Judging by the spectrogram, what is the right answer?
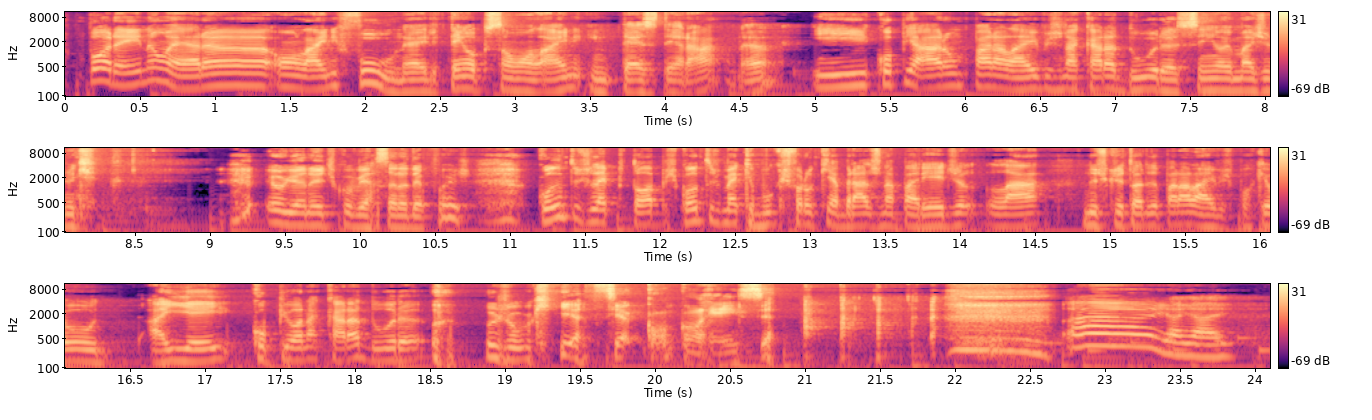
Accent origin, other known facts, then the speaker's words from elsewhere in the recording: Brazil; nossa existência como brasileiros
